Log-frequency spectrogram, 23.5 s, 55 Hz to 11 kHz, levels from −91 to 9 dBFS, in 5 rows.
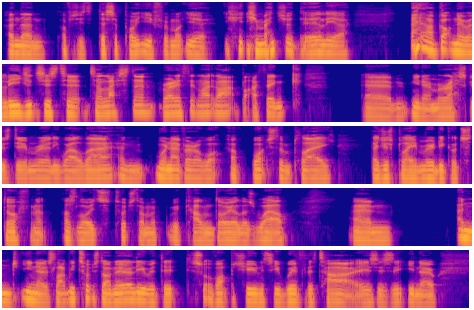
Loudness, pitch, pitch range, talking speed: -19 LUFS, 105 Hz, 100-115 Hz, 210 wpm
